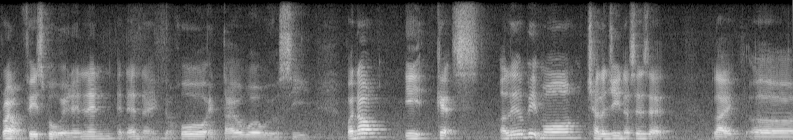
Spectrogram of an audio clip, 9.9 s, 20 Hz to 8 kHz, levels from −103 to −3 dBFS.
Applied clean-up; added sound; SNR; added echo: none; none; none; none.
